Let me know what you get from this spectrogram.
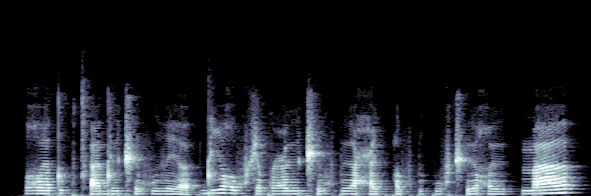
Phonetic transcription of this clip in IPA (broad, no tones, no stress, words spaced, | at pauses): ʁʷeɐ̯tukʷt͡sʼa dʉt͡ʃʼʉxʷiβeɐ̯ | diʁʷɨxʷʃakʷ ʕʉ t͡ʃʼɨxʷpʉɐ̯ ħekʷqʷaxʷpikʷuxʷ t͡ʃʼʉχʉ | maɐ̯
